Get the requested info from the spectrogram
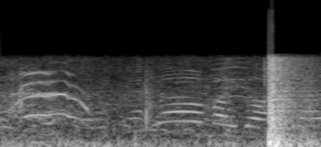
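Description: A single loud, sharp firework bang about two seconds in, from an aerial firework display. Before it, people's voices rise and fall.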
